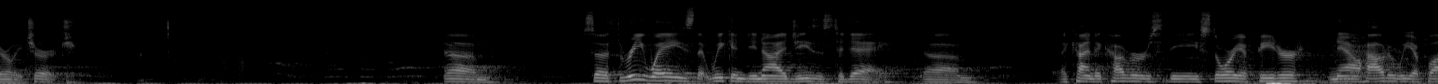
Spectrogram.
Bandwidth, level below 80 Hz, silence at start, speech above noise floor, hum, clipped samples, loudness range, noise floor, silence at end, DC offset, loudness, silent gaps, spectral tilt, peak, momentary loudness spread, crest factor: 15 kHz; -50 dBFS; 0 s; 29 dB; none; under 0.1%; 10 LU; -64 dBFS; 0 s; under 0.1%; -39 LUFS; none; -5.5 dB/octave; -14 dBFS; 17 LU; 24 dB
